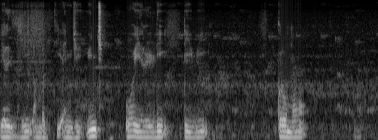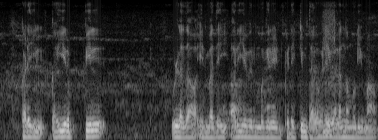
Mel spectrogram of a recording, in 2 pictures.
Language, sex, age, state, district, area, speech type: Tamil, male, 30-45, Tamil Nadu, Tirunelveli, rural, read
